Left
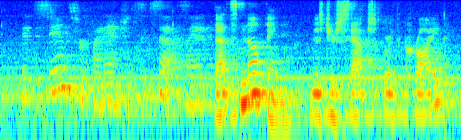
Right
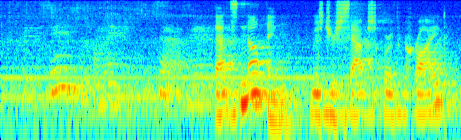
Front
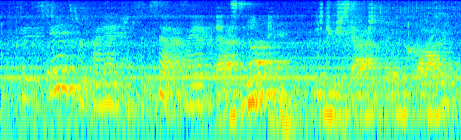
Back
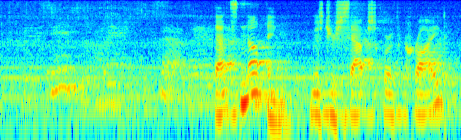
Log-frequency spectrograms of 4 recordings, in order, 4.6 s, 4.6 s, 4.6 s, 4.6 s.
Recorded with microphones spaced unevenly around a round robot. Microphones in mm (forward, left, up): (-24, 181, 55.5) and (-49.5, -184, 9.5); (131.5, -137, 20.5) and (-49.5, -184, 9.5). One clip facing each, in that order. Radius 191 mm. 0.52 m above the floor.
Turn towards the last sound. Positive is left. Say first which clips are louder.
# even, back 11 dB
turn(degrees=180)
